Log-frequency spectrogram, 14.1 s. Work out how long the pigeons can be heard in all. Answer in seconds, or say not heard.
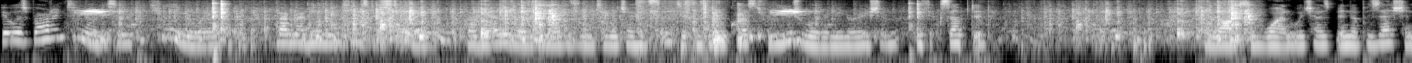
12 s.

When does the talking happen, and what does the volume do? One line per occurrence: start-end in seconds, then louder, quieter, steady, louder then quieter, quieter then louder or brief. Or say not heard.
0.0-9.9 steady
11.9-14.0 brief.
